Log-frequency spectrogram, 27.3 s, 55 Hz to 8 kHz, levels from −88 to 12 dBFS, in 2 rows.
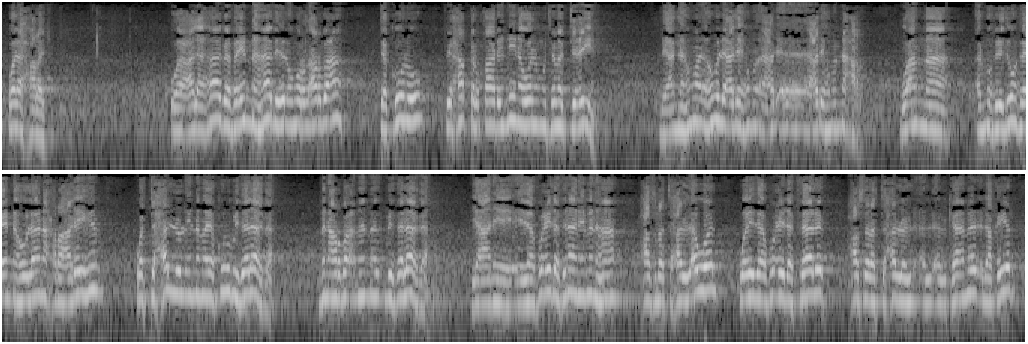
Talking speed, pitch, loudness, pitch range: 105 wpm, 205 Hz, -16 LUFS, 185-225 Hz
